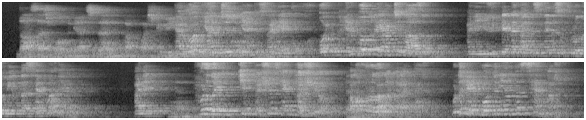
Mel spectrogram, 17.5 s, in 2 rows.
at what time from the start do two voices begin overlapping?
2.6 s

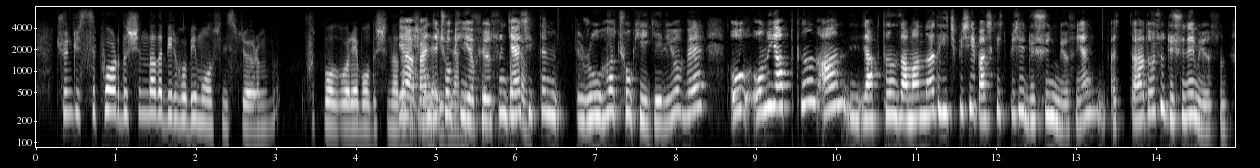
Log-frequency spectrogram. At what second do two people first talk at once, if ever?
4.5 s

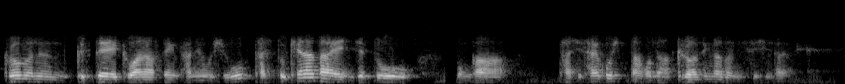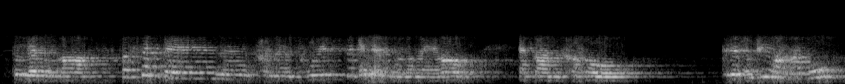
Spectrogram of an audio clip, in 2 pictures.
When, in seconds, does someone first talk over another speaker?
none

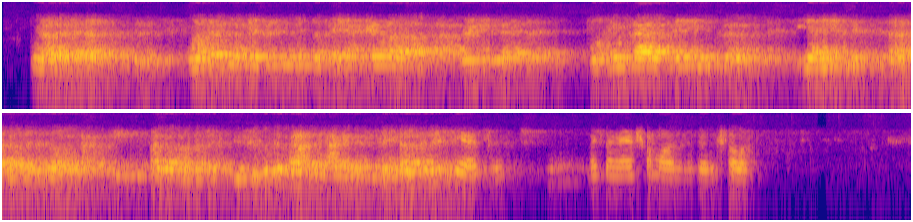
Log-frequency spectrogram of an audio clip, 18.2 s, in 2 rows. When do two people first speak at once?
11.9 s

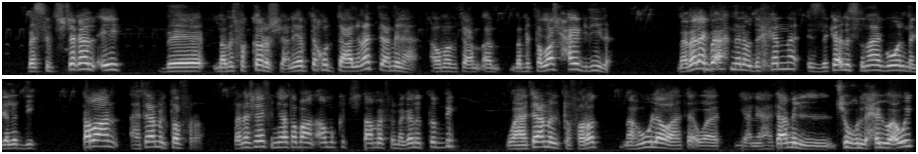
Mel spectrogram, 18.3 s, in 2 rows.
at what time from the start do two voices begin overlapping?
none

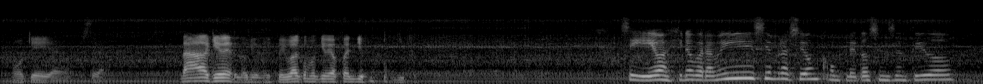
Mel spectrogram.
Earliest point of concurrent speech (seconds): none

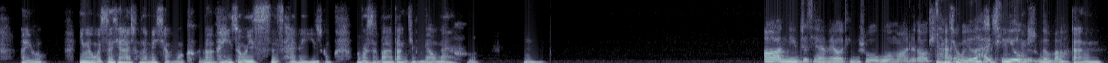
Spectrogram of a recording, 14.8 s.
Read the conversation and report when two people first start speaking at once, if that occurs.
12.4 s

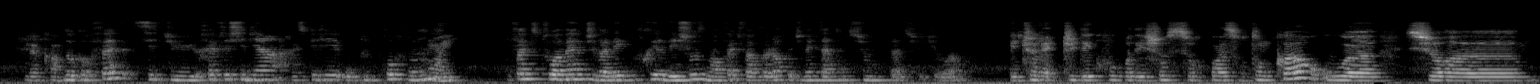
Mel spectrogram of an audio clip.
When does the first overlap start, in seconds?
none

